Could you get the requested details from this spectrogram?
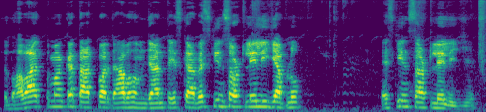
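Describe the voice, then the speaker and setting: A man teaching an exam-prep lesson, asking questions and answering them himself, repeating key terms slowly while he writes. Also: fairly high pitch, a bit bright. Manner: repetitive quizzing, asks and answers himself; spells out words while writing.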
